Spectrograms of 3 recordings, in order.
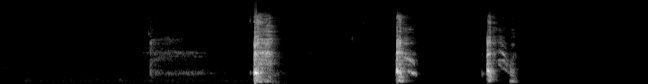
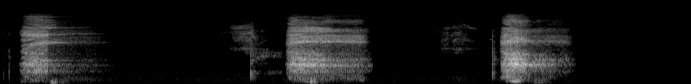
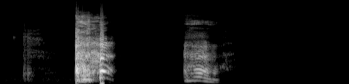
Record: three_cough_length: 6.5 s
three_cough_amplitude: 32768
three_cough_signal_mean_std_ratio: 0.17
exhalation_length: 6.9 s
exhalation_amplitude: 19863
exhalation_signal_mean_std_ratio: 0.39
cough_length: 3.5 s
cough_amplitude: 32768
cough_signal_mean_std_ratio: 0.26
survey_phase: beta (2021-08-13 to 2022-03-07)
age: 18-44
gender: Male
wearing_mask: 'No'
symptom_none: true
smoker_status: Never smoked
respiratory_condition_asthma: false
respiratory_condition_other: false
recruitment_source: REACT
submission_delay: 7 days
covid_test_result: Negative
covid_test_method: RT-qPCR
influenza_a_test_result: Unknown/Void
influenza_b_test_result: Unknown/Void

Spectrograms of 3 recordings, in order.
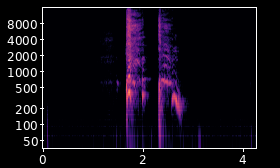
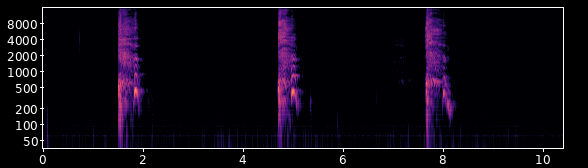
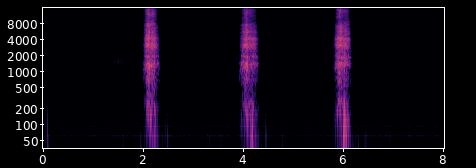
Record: cough_length: 4.3 s
cough_amplitude: 21243
cough_signal_mean_std_ratio: 0.27
three_cough_length: 10.4 s
three_cough_amplitude: 7837
three_cough_signal_mean_std_ratio: 0.26
exhalation_length: 8.0 s
exhalation_amplitude: 15048
exhalation_signal_mean_std_ratio: 0.25
survey_phase: alpha (2021-03-01 to 2021-08-12)
age: 65+
gender: Female
wearing_mask: 'Yes'
symptom_none: true
smoker_status: Never smoked
respiratory_condition_asthma: false
respiratory_condition_other: false
recruitment_source: REACT
submission_delay: 1 day
covid_test_result: Negative
covid_test_method: RT-qPCR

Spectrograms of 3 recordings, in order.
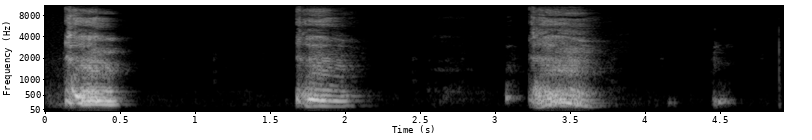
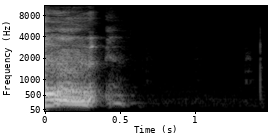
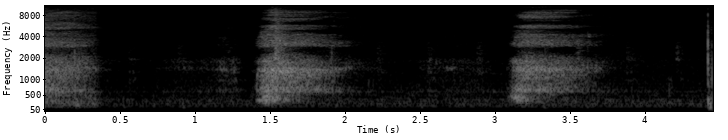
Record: three_cough_length: 4.9 s
three_cough_amplitude: 22720
three_cough_signal_mean_std_ratio: 0.36
cough_length: 1.5 s
cough_amplitude: 26028
cough_signal_mean_std_ratio: 0.39
exhalation_length: 4.5 s
exhalation_amplitude: 1793
exhalation_signal_mean_std_ratio: 0.48
survey_phase: beta (2021-08-13 to 2022-03-07)
age: 65+
gender: Female
wearing_mask: 'No'
symptom_cough_any: true
smoker_status: Never smoked
respiratory_condition_asthma: false
respiratory_condition_other: false
recruitment_source: REACT
submission_delay: 2 days
covid_test_result: Negative
covid_test_method: RT-qPCR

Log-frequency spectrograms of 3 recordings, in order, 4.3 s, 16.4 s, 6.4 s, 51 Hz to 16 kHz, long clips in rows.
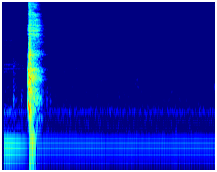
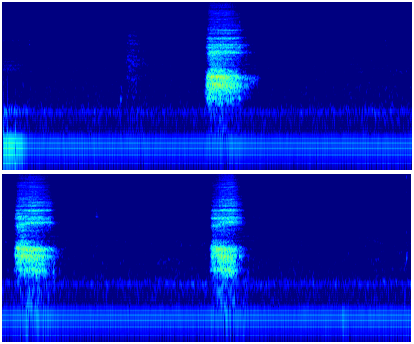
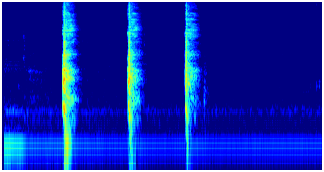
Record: cough_length: 4.3 s
cough_amplitude: 32188
cough_signal_mean_std_ratio: 0.15
exhalation_length: 16.4 s
exhalation_amplitude: 2339
exhalation_signal_mean_std_ratio: 0.32
three_cough_length: 6.4 s
three_cough_amplitude: 32768
three_cough_signal_mean_std_ratio: 0.18
survey_phase: beta (2021-08-13 to 2022-03-07)
age: 45-64
gender: Female
wearing_mask: 'No'
symptom_none: true
smoker_status: Never smoked
respiratory_condition_asthma: false
respiratory_condition_other: false
recruitment_source: REACT
submission_delay: 4 days
covid_test_result: Negative
covid_test_method: RT-qPCR
influenza_a_test_result: Negative
influenza_b_test_result: Negative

